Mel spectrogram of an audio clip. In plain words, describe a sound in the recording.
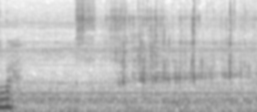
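Water pours from a kettle into a cup.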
